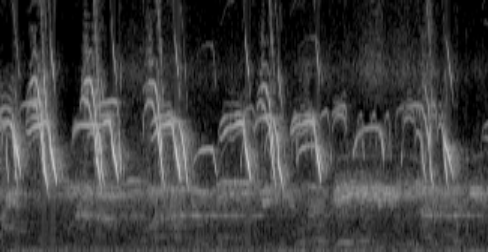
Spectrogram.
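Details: Baby chickens with a mother hen utter clear, sliding high peeps in small clusters, roughly every half second, against a soft low rumble.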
